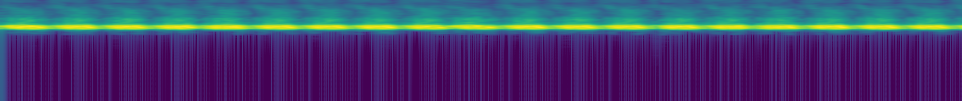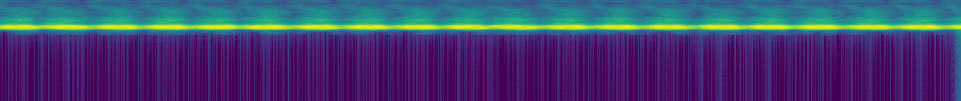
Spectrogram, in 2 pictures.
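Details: Crickets chirping on a peaceful summer night in a farm meadow under a full moon; a steady, high ringing trill pulsing about four times per second, even and unbroken, with no other sounds.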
